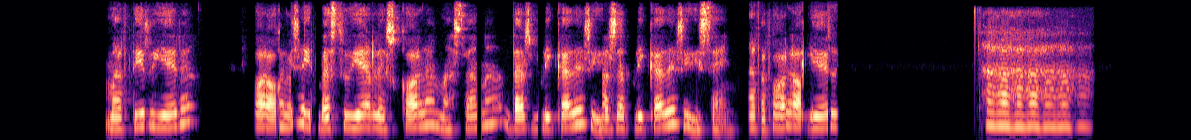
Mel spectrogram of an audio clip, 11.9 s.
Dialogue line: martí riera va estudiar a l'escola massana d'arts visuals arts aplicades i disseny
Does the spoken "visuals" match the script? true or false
false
